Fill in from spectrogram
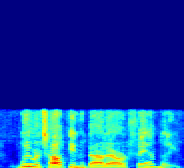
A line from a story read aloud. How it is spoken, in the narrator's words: replied Chewink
